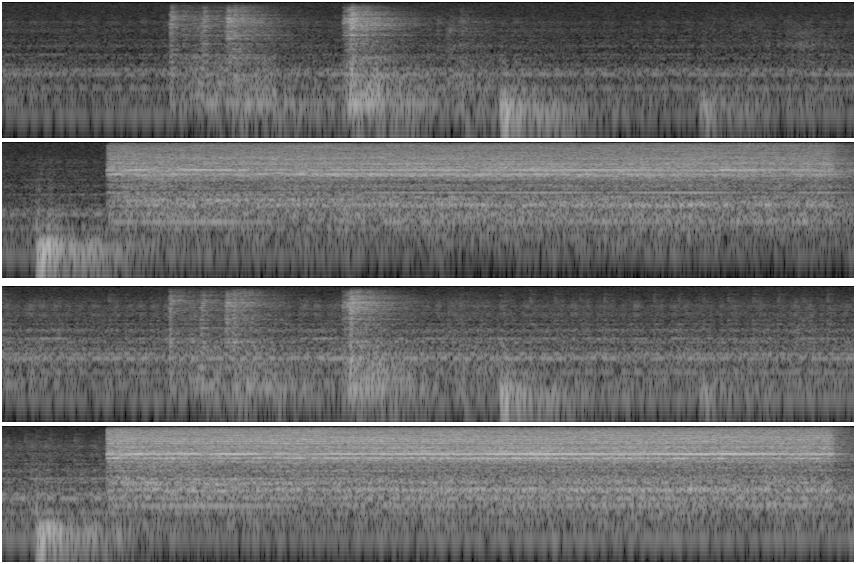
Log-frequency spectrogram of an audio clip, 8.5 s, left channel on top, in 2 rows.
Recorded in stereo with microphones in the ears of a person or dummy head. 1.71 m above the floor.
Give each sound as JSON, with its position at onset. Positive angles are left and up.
{"t": 0.8, "sound": "keys jangling", "side_deg": -35, "distance_m": 2.5}
{"t": 2.5, "sound": "footsteps", "side_deg": -65, "distance_m": 6.0}
{"t": 4.8, "sound": "a hair dryer", "side_deg": -60, "distance_m": 1.5}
